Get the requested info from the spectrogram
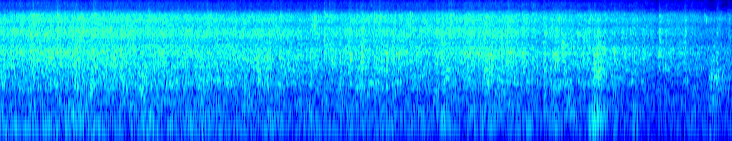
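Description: Concrete mixer truck running while wet concrete is poured from its chute and spread along a road with hoes: a steady rushing noise.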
